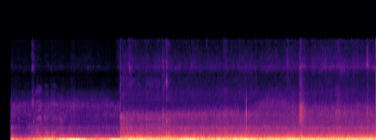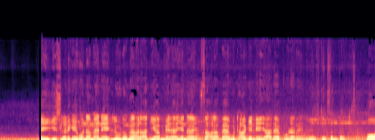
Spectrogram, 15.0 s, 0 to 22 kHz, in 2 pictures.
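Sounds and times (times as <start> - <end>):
train rumbling: 0.2 - 14.8.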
